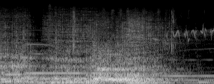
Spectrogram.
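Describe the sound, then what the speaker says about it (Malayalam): A lion roars in a forest, a deep, swelling growl that rises to a peak around the middle and then trails off, loud and close. "അപ്പോഴേക്കും കാട്ടിൽ സിംഹത്തിന്റെ അലർച്ച കേൾക്കുകയും ചെയ്തു."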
